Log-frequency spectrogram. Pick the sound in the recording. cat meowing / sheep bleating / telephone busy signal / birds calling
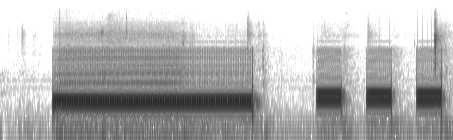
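telephone busy signal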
